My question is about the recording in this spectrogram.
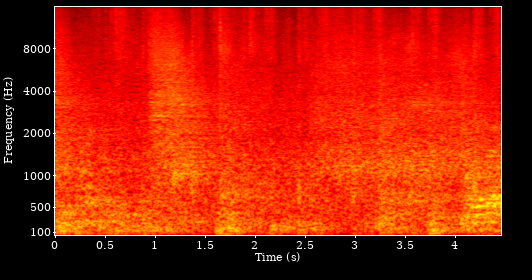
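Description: Scattered dull thuds over a steady noisy background in a large, echoing indoor hall.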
